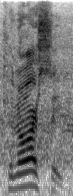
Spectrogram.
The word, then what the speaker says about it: Canarsie: How do you say the name of the town that's on there? Canarsie. Is that the Brooklyn pronunciation? Yeah, that's it.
